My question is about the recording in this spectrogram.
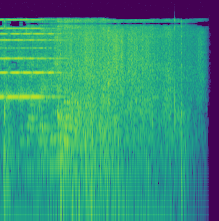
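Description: A steady electronic buzzer tone, held for about a second and a half, over voices; the sound then fades out.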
